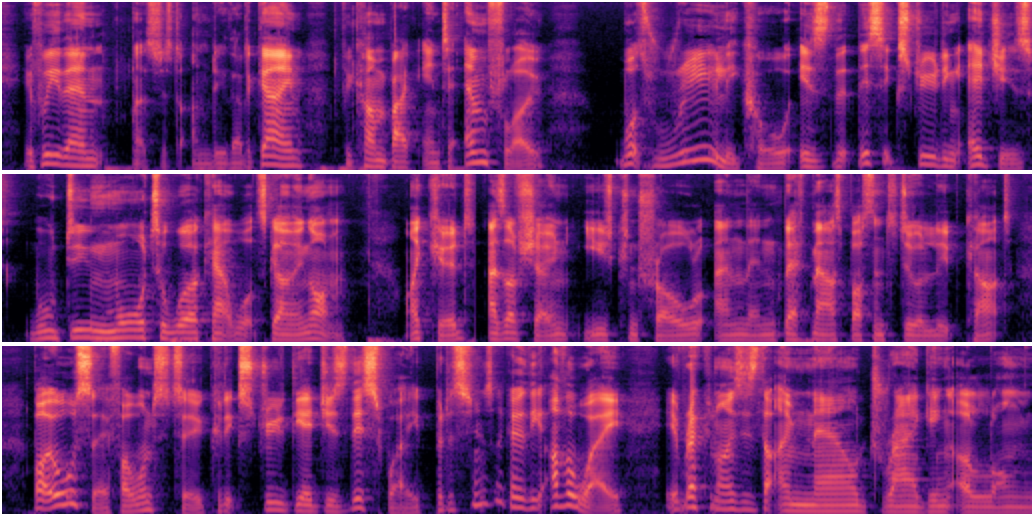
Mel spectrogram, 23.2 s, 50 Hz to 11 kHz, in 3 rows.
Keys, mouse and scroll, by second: 0.5 middle click, 0.9 ctrl+z, 2.5 alt+4, 3.3 click, 6.8 scroll up 1, 13.6 click, 17.0 click.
